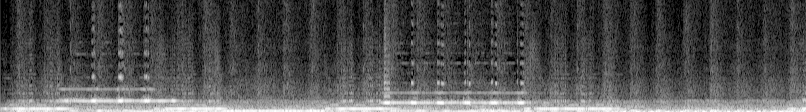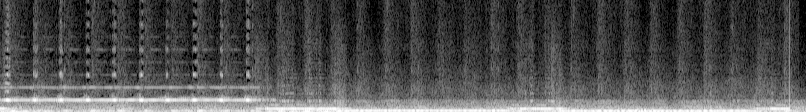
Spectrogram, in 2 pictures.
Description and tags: A raw random data noise with effects extracted from computer random data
